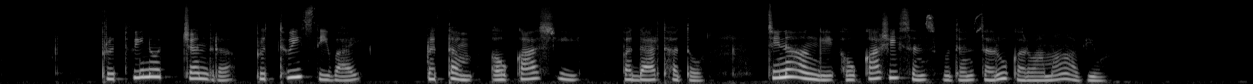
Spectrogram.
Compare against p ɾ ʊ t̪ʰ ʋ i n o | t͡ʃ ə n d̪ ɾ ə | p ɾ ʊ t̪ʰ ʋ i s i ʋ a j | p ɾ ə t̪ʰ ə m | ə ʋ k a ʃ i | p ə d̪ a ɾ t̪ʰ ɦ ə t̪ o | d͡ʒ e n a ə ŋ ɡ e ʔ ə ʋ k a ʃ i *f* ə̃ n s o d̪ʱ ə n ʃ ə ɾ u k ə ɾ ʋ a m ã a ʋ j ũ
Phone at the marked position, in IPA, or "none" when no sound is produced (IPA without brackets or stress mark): s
